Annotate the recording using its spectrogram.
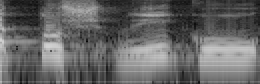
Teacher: रॉ के नीचे ज़ेर है, रॉ को बारीक पढ़ेंगे।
